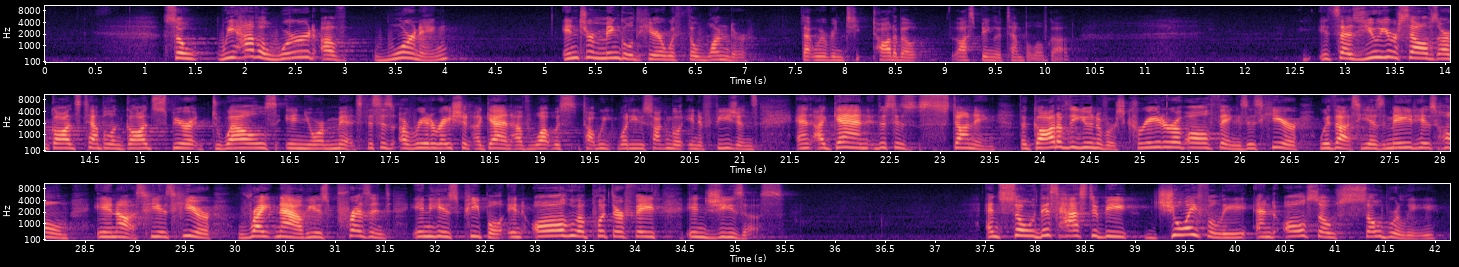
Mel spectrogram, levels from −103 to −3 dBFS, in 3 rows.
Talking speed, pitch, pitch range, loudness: 155 wpm, 250 Hz, 220-275 Hz, -27 LUFS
